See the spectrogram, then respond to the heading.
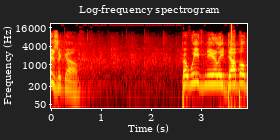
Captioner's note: laughter and applause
